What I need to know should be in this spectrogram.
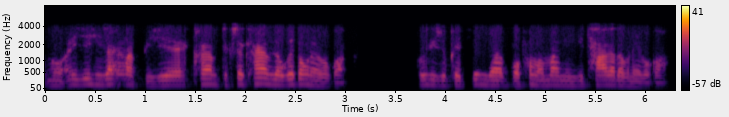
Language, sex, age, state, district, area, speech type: Manipuri, male, 18-30, Manipur, Kangpokpi, urban, conversation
